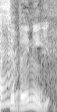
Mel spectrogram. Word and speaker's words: Sevigny: Yeah, starring Chloe Sevigny. How do you say that? Is that right? – Sounds right. Sevigny, bang on the money.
